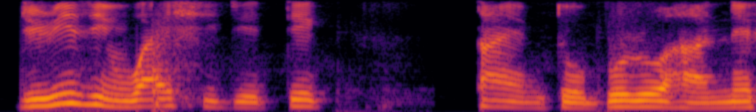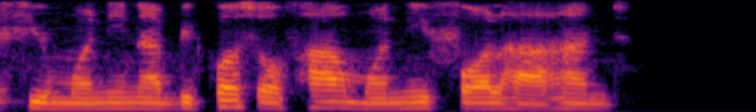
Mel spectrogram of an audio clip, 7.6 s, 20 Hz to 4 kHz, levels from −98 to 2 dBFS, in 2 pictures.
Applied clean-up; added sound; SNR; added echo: neural separator model SepFormer DNS4.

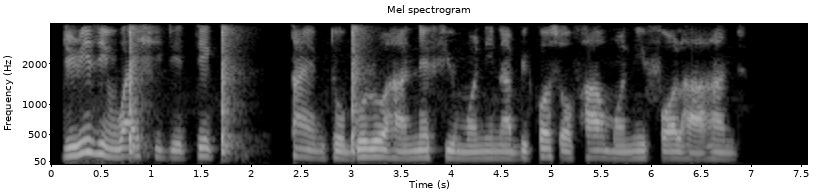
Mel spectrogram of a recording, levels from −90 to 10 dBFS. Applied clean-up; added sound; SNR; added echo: none; Snare drum; 1 dB; none.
